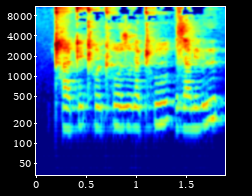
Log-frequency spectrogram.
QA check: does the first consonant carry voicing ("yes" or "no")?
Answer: no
